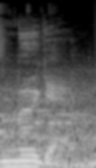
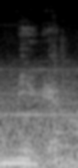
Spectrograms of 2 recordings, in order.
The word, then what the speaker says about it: Mugen: just letting you know it's Mugen not me again alright and this is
